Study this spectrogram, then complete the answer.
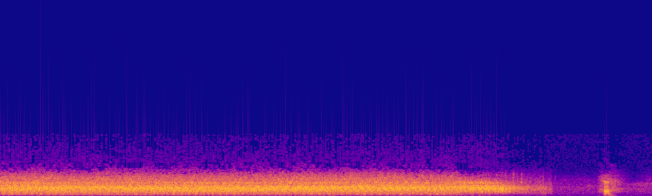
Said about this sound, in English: I never seen nothing like it. Gatling gun can wipe out an army.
